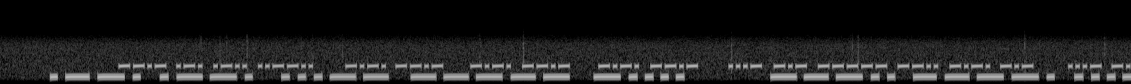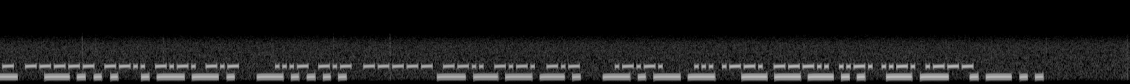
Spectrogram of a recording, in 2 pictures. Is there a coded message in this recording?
Yes: Morse code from 0.4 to 21.8 s, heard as two keyed tones, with static crashes. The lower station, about 15 wpm, 350 Hz: PP306 89VBP6 9Y8ML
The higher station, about 33 wpm, 870 Hz: QRL? CQ CQ CQ VK0ZCK VK0ZCK VK0ZCK <AR> SP8FFJ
